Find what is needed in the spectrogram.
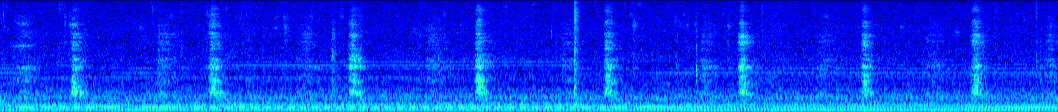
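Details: Normal breath sounds heard by stethoscope over a male patient's back during a physical examination as he takes deep breaths through his mouth: regular brief airy rushes with no wheeze or crackles over a steady low room hum.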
